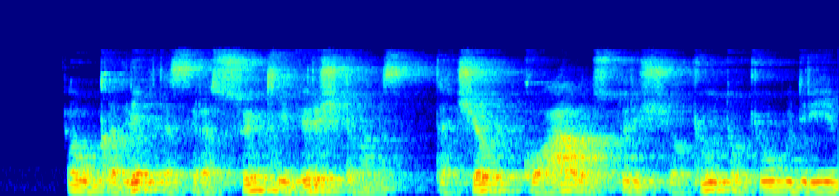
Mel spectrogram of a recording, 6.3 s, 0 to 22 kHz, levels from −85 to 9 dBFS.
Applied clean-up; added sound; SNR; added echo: none; none; none; reverberation time 1.0 s.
